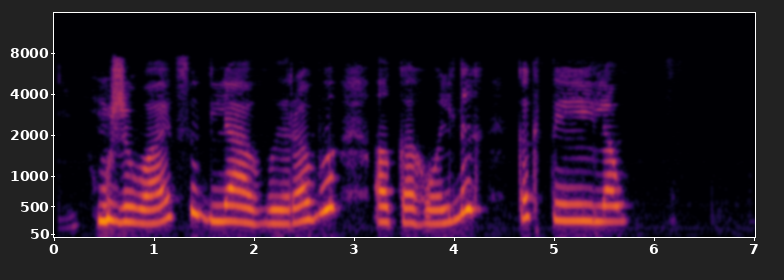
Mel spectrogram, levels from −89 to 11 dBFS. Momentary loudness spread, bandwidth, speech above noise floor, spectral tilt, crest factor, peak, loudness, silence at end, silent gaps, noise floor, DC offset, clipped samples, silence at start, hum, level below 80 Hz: 7 LU; 7.8 kHz; 52 dB; -4.5 dB/octave; 16 dB; -10 dBFS; -24 LUFS; 1.3 s; none; -75 dBFS; under 0.1%; under 0.1%; 0.45 s; none; -70 dBFS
